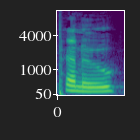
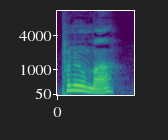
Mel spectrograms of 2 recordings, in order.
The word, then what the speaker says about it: pneuma: The P and the nu are pronounced together. There's no E between there. It's not penu. It's pneuma.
